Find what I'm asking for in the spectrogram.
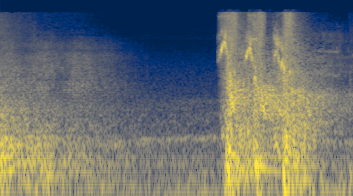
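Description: A burst of Incendio fire spell cast in a Hogwarts video game erupts suddenly after a quiet stretch, a loud whooshing flare with crackling swishes that fades gradually.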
